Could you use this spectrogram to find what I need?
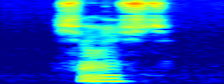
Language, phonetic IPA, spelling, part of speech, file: Polish, [ɕɔ̃w̃ɕt͡ɕ], siąść, verb, LL-Q809 (pol)-siąść.wav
